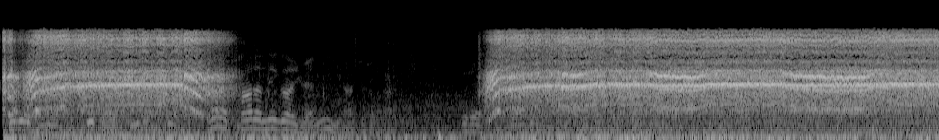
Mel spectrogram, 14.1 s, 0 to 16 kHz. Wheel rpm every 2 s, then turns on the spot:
140, 150, 0, 50, 210, 220, 220.
none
